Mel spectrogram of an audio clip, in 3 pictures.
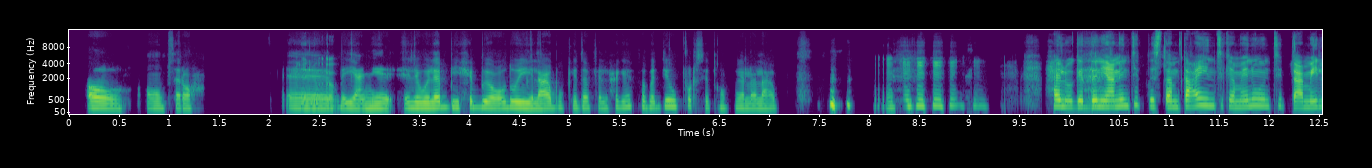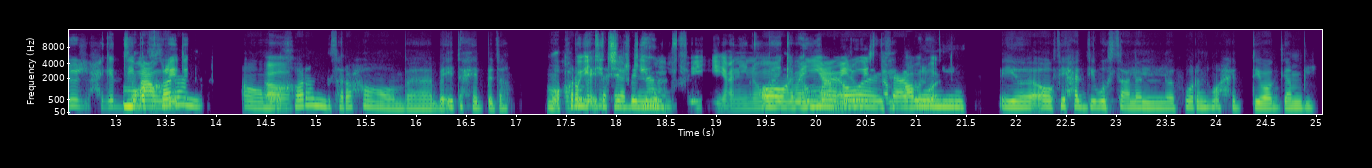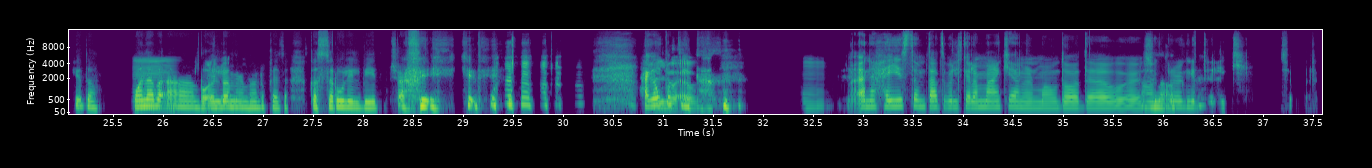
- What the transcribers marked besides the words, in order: laugh; tapping; laughing while speaking: "مش عارفة إيه كده يعني"; laugh; laugh
- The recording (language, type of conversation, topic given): Arabic, podcast, إيه الطبق اللي دايمًا بيرتبط عندكم بالأعياد أو بطقوس العيلة؟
